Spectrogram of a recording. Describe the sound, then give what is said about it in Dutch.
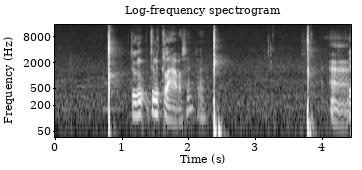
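Three slow, sharp hand claps spaced well apart, a sparse, halfhearted patter imitating the weak applause a full hall of about a hundred people gave after a performance that was not understood, fairly loud, with a person talking briefly between them. “Dus ik kreeg zo'n applaus.”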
